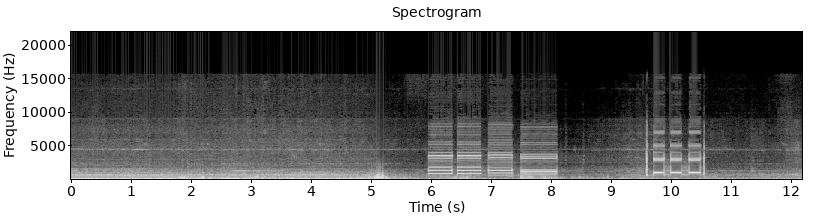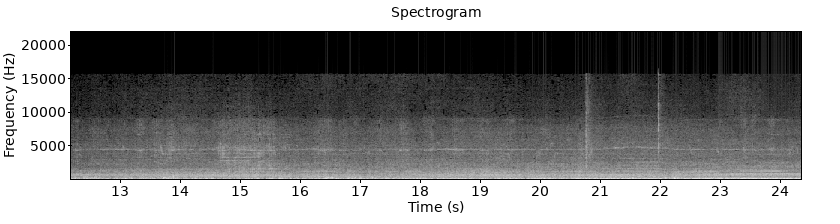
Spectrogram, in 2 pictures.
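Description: A track inspection train rolling slowly past with a steady low rumble that drops away about five seconds in. Then come two quick runs of short electronic tone beeps, louder than the train, and a quieter low rumble continues after them.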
